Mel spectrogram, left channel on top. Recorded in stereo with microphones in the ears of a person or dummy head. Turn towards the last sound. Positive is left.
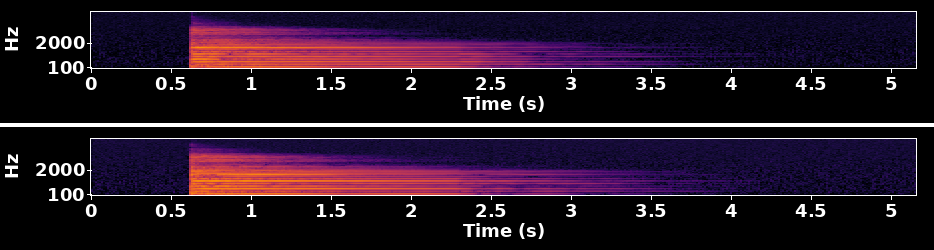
turn(degrees=-15)  # may be behind; listen again after turning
